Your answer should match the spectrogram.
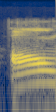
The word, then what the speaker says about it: all: is the word all make sure you're using your tongue to pronounce the L here so it's uh all moving all moving good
